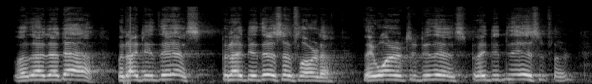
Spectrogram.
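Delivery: very high, loud, whiny, pleading tone. Imitating Ron DeSantis making a point: imitating Ron DeSantis's whiny pleading voice. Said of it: "listen to his voice for the pleading".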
